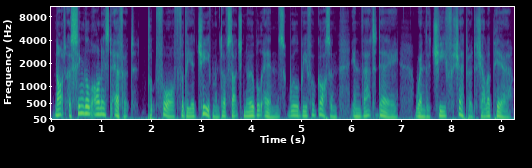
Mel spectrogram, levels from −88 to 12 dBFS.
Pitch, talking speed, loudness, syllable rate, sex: 125 Hz, 170 wpm, -19 LUFS, 4.4 syllables/s, male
